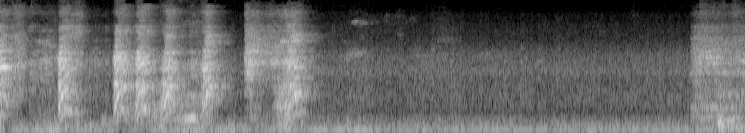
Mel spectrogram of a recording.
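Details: A dog responding to funny sounds barks in a fast cluster of five or six sharp, noisy barks over the first four seconds, falls silent, then lets out one more bark at the end.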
